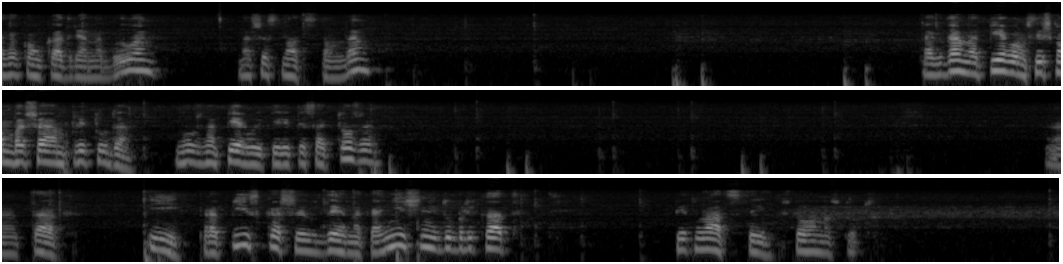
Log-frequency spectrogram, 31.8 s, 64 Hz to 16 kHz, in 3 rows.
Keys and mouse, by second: 0.2-1.0 drag, 1.5-3.1 drag, 3.9 Delete, 4.7 click, 4.8-5.4 drag, 5.9 Delete, 6.8 space, 8.7 space, 9.3 click, 12.0 click, 14.4 r, 15.6 r, 17.5 click, 18.0 r, 21.5 shift+click, 22.7 i, 23.7-24.5 drag, 25.2 shift+d, 27.0-27.7 drag, 29.8-31.7 drag.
